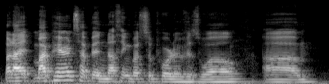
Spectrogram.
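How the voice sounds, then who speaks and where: A young adult man, a college student guest, answering casually and haltingly as he thinks aloud. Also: medium pitch, a bit bright.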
